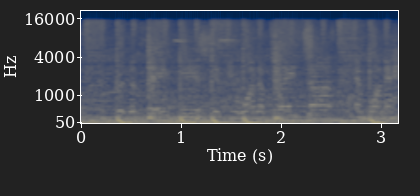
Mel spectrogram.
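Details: Loud pop-style music with a thumping beat, plus some speech and no animal sounds.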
